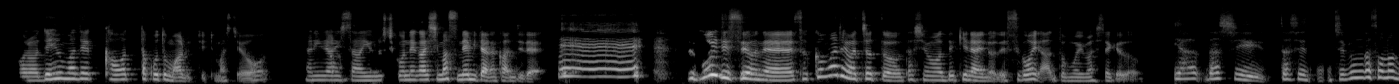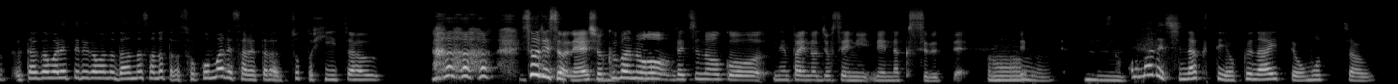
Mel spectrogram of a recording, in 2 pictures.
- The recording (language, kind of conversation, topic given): Japanese, unstructured, 恋人に束縛されるのは嫌ですか？
- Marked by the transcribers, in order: laugh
